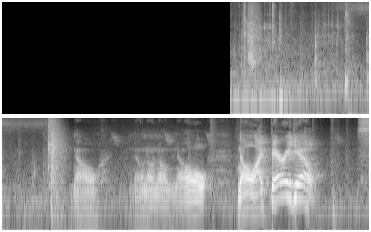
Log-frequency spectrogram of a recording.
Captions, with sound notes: (squeaking) (door closes) No, no, no, no, no! No, I buried you!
